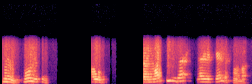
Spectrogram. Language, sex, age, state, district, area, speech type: Kannada, female, 60+, Karnataka, Gadag, rural, conversation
